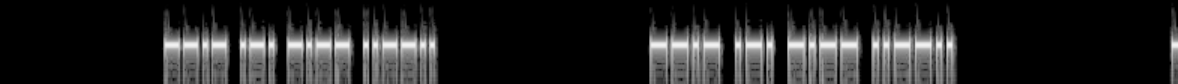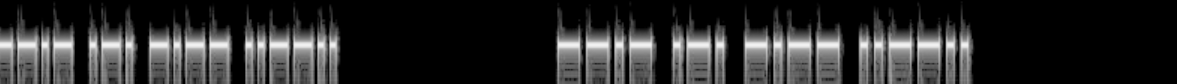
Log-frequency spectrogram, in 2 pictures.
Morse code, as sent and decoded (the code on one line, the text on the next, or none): --.- .-. -.-- ..--.. / --.- .-. -.-- ..--.. / --.- .-. -.-- ..--.. / --.- .-. -.-- ..--..
QRY? QRY? QRY? QRY?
